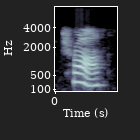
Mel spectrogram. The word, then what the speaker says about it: trough: roof to catch rain trough rhymes with cough what about plow plow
